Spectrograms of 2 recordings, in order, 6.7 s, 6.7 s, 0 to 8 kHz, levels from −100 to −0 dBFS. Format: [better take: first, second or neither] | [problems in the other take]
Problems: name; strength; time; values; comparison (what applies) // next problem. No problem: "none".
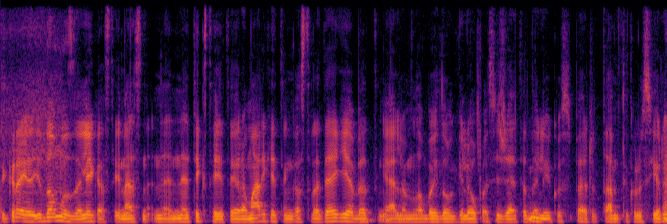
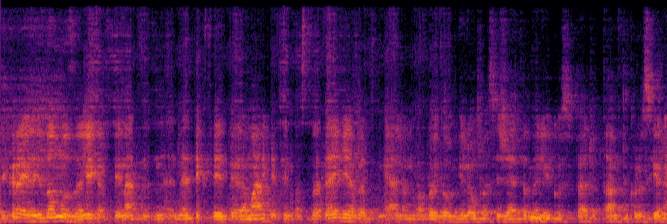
first | noise reduction (neural separator model SepFormer DNS4)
